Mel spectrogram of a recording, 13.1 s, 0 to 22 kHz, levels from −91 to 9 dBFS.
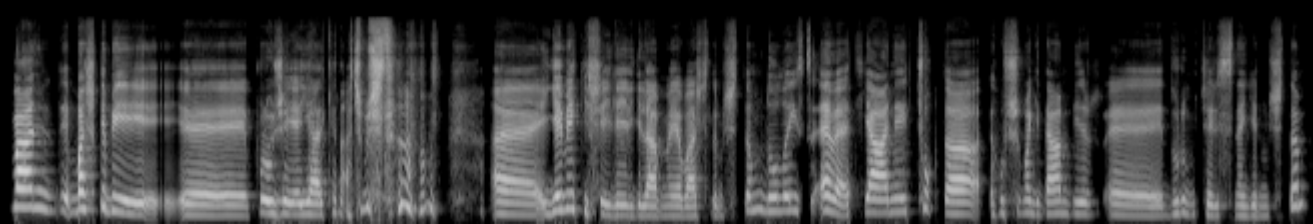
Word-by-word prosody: Ben 310 -5 +7
d 235 -2 -4
başka 290 +1 +3
bir, 405 - +3
eee, 180 - 0
projeye 210 -3 +1
yelken 195 +2 -1
açmıştım. 300 - +4 0.8
Eee, 210 - +2 0.5
yemek 270 +2 +2
işiyle 180 -4 -3
ilgilenmeye 170 0 -3
başlamıştım. 170 +10 -7
Dolayısı 255 0 -5
Evet. 215 -9 +1
Yani, 230 +1 +3
çok 295 +3 -10
da 205 -2 +3 0.2
hoşuma 225 +1 -5
giden 205 0 -3
bir, 205 -1 -9
eee, 175 -2 -4
durum 210 0 -10
içerisine 180 -1 -8
girmiştim. 170 - -8
210 Hz, 115 wpm, -20 LUFS, 180-260 Hz, 0.8 s, Ben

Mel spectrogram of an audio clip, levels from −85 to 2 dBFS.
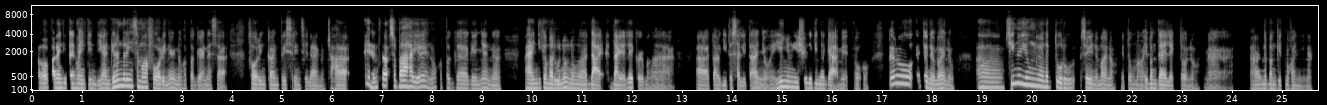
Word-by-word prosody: Oo, 145 - +3
para 150 0 +5
hindi 150 0 -1
tayo 140 0 +4
maintindihan. 135 -1 -1
Ganun 195 +5 +5
rin 205 -1 +5
sa 190 -1 -1
mga 165 -1 +4
foreigner 130 -1 +1
'no, 120 0 -6
kapag, 120 -2 -7 0.2
ah, - - -6
nasa 110 0 -5 0.5
foreign 125 -1 0
countries 120 0 -2
rin 110 - -6
sila 110 -1 -5
'no, 100 +2 -14
'tsaka 110 -1 +1 0.3
ayan 160 +5 +1
sa 210 -2 +7
sa 200 - +2
bahay 185 -2 +7
rin 180 -5 -1
'no 150 - -7
kapagka 135 -4 -4
ganyan 125 +2 -4
na, 110 0 -3 0.5
ah, 140 -1 +6
hindi 135 0 -1
ka 145 +1 +1
marunong 130 +3 +3
nung, 130 -3 -2
ah, 120 -1 -1
da 110 -2 +5 0.2
dialect 120 +3 +2
or 110 - -2
mga, 115 +1 -10 0.8
ah, 110 -2 +1
tawag 110 +1 -4
dito, - - -5
salita 105 -2 -1
niyo, - - -7
yun 175 +3 +1
yung - - -1
usually 150 -2 0
ginagamit, 125 -3 -1
oo. - - -9 0.3
Pero 260 +1 +3
'eto 185 -2 -1
naman 130 -1 0
'no, - - -13 0.4
ah, 160 -2 -1
sino 280 +2 +2
yung, 230 -4 +2
ah, 190 - +2
nagturo 150 -5 0
sa'yo 145 -4 +1
naman 120 0 -2
'no, 125 +2 -13
nitong 120 +1 -9
mga 125 - -7
ibang 135 -1 -1
dialekto 110 -2 0
'no 115 +1 -13
na, - - -8 0.6
ah, 120 0 -3
nabanggit 125 -2 -4
mo 115 - -6
kanina? 100 -2 -8
130 Hz, 165 wpm, -25 LUFS, 115-155 Hz, 0.8 s, sa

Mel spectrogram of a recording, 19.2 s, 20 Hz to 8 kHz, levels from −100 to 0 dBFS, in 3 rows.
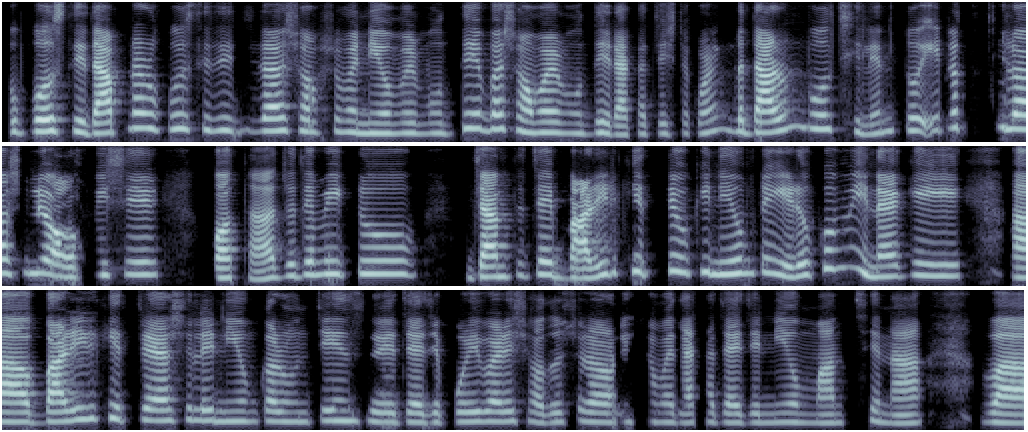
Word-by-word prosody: উপস্থিত, 250 +1 +3
আপনার 320 +8 -1
উপস্থিতিটা 275 -4 -3 0.2
সবসময় 235 -1 -3
নিয়মের 210 0 -1
মধ্যে 215 +8 -6
বা 305 - +4
সময়ের 230 -1 +3
মধ্যেই 210 +1 -4
রাখার 195 +2 -2
চেষ্টা 205 +1 -13
করেন 230 +6 -5
বা 245 - 0
দারুণ 240 +9 +7
বলছিলেন। 255 -9 -5
তো - - -4
এটা 315 +4 -3
তো - - -57
ছিল 330 -3 -4
আসলে 295 0 -2 0.2
অফিসের 260 +4 -4 0.4
কথা। 200 -3 +3 0.2
যদি 245 +1 -5
আমি 280 +1 0
একটু 285 +2 -4 0.7
জানতে 220 +2 +7
চাই 270 -1 +2
বাড়ির 200 +8 +6
ক্ষেত্রেও 335 +1 -2
কি 330 - -1
নিয়মটা 295 +2 0
এরকমই? 390 - -1
নাকি 230 +3 +2 0.6
আ - - +7 0.3
বাড়ির 215 +5 +5
ক্ষেত্রে 250 -3 -3
আসলে 230 0 -7
নিয়মকানুন 210 0 -4
চেঞ্জ 225 -1 -3
হয়ে 200 -1 -3
যায়? 195 -1 +1
যে 195 - -6
পরিবারের 210 +1 -2
সদস্যরা 195 +2 -6
অনেক 195 +1 -14
সময় 195 -1 -10
দেখা 185 +1 -6
যায় 185 -1 -2
যে, - - -6
নিয়ম 195 0 -7
মানছে 180 +5 -7
না 170 - -1 0.6
বা 190 - +5
225 Hz, 165 wpm, -24 LUFS, 205-270 Hz, 0.7 s, দারুণ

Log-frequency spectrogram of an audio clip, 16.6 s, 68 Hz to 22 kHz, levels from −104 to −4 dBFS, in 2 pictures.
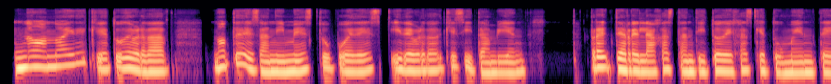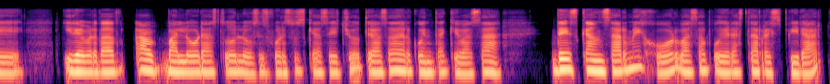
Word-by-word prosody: No, 225 +2 +4
no 230 +1 +1
hay 255 +1 -1
de 295 +2 -5
qué. 195 -9 -2
Tú - - -1
de 210 0 +4
verdad 170 -2 +3 0.5
no 225 0 +2
te 280 - -4
desanimes. 170 -4 +2
Tú 105 -2 -3
puedes. 170 - 0
Y 195 - 0
de 185 -1 +4
verdad 180 +1 +1
que - - -5
si 225 - -2
también 155 0 -1 0.6
re 220 0 +4
te 200 -3 +4
relajas 175 +1 +2
tantito, 170 0 0
dejas 175 +1 0
que 175 - -2
tu 155 -2 -4
mente 155 0 -1 0.4
y 180 - 0
de 170 -1 +6
verdad, 165 0 +1 0.2
ah, 185 -2 +3
valoras 165 -2 +1
todos 165 +1 -2
los 150 -3 -3
esfuerzos 155 +3 -6
que - - -6
has 160 -1 -5
hecho. 150 -11 -4
Te - - -3
vas 165 +1 -1
a - - 0
dar 180 -1 +1
cuenta 160 -1 -3
que 165 - -6
vas 145 +2 -3
a 165 -3 0 0.5
descansar 180 -2 +4
mejor. 195 -5 -1
Vas 165 -2 -1
a 180 - 0
poder 160 -3 -2
hasta 165 +1 -3
respirar, 150 -1 -3
170 Hz, 190 wpm, -20 LUFS, 160-185 Hz, 0.6 s, de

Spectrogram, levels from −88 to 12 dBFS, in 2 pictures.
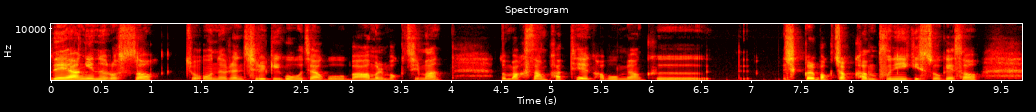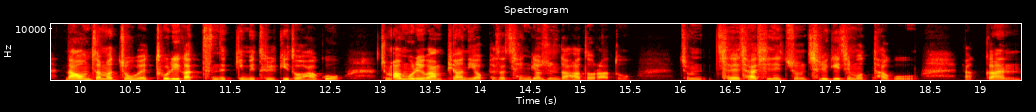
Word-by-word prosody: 내향인으로서 230 +4 +4 0.3
좀 - - -5
오늘은 195 -2 -3
즐기고 195 0 0
오자고 175 0 -2
마음을 175 +3 +1
먹지만 165 +5 -3 0.6
또 - - -6
막상 245 +1 0
파티에 270 -3 -1
가보면 180 0 -6
그 170 - -6 0.8
시끌벅적한 200 -6 +4
분위기 180 0 0
속에서 175 - 0 0.5
나 190 0 +9
혼자만 210 -1 +2
좀 185 -3 0
외톨이 205 +2 +3
같은 165 0 +2
느낌이 175 0 -6
들기도 175 +2 -3
하고 220 +9 -3 0.4
좀 - - -4
아무리 195 +1 +6
남편히 180 +3 +2
옆에서 185 +3 -4
챙겨준다 220 0 -4
하더라도 195 +6 -3 0.5
좀 200 -2 -8
제 195 -1 +1
자신이 180 +2 +1
좀 165 -3 -5
즐기지 190 +1 0
못하고 160 -2 -7 0.5
약간 - - -1
190 Hz, 285 characters per minute, -23 LUFS, 175-215 Hz, 0.8 s, 나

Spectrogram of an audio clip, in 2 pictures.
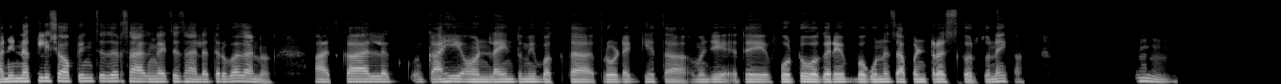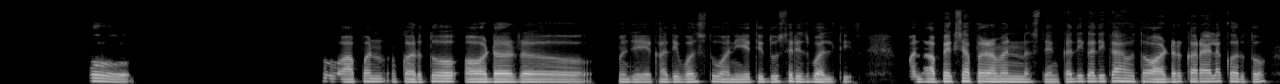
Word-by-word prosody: आणि 130 +3 +4
नकली 140 +2 +3
शॉपिंगच 150 0 +1
जर 150 0 +1
सांगायचं 130 -1 +1
झालं, 125 -2 -1
तर 125 0 0
बघा 140 0 +1
ना 105 -6 -3 0.5
आजकाल 125 +2 +1 0.4
काही 125 +3 +2
ऑनलाईन 120 0 +2
तुम्ही 125 0 +1
बघता 115 -1 -1
प्रॉडक्ट 110 +2 -1
घेता, 110 -4 -3
म्हणजे 110 -1 -3
ते 115 -1 +2
फोटो 120 +1 +3
वगैरे 120 +1 +4 0.2
बघूनच 120 +2 +2
आपण 120 0 +1
ट्रस्ट 115 0 +1
करतो 110 0 -2
नाही 135 +4 +1
का. 125 - -12 1.2
हं. 125 -6 -3 2.0
हो. 125 -7 +1 1.9
हो, 140 -3 -7
आपण 130 +3 -1 0.2
करतो 120 +2 0 0.3
ऑर्डर 125 0 +4
अ, 120 -2 0 0.3
म्हणजे 115 0 -2
एखादी 120 +1 -3
वस्तू 125 +2 -2
आणि 115 -1 0
येती 120 +1 -1
दुसरीच 130 0 -1
भलतीच, 115 -2 -2 0.5
पण 125 0 -3
अपेक्षेप्रमाणे 130 0 +2
नसते. 120 -3 -5
कधी-कधी 135 +2 -1
काय 145 +1 +1
होतं 135 -1 -1
ऑर्डर 125 +1 +2
करायला 135 +1 +1
करतो 125 0 -1
125 Hz, 115 wpm, -24 LUFS, 115-130 Hz, 2.0 s, आणि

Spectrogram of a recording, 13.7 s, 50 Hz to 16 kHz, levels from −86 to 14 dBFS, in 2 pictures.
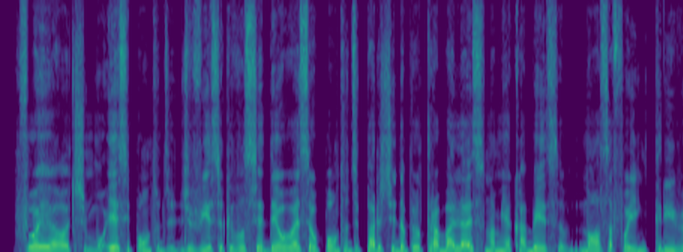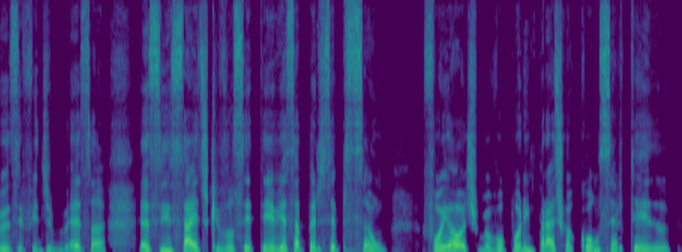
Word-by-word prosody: Foi 245 +1 +5
ótim,o 185 -4 0
esse 225 +3 +3
ponto 225 0 -4
de 200 - -10
de 195 +2 -6
vista 220 +5 -2
que 230 - -5
você 210 +1 -1
deu 195 +2 +2
vai 215 0 +3
ser 220 - 0
o 210 - -2
ponto 235 +6 -3
de 235 +1 -8
partida 220 -1 0
pra 225 - -1
eu 220 - -2
trabalhar 205 -2 +4
isso 210 - -5
na 205 - 0
minha 210 0 0
cabeça, 190 -8 -1
nossa 210 +1 0
foi 205 +1 -2
incrível 220 -7 -3
esse 170 0 -7
feedba 190 -2 -11
essa 185 -1 -1 0.3
esse 200 +3 +1
insight 195 -3 +4
que 210 - -3
você 195 +2 -2
teve 200 +1 -1
e - - +6
essa 230 +1 +2
percepção 215 - -3 0.4
foi 215 +5 +3
ótimo 185 -4 +4
eu 185 - -5
vou 195 +1 -1
pôr 220 +3 0
em 240 +1 0
prática 220 0 +1
com 225 +2 +1
certeza. 200 - -3
210 Hz, 200 wpm, -24 LUFS, 190-225 Hz, 0.4 s, e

